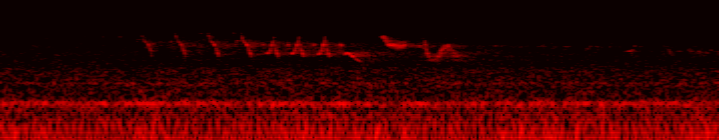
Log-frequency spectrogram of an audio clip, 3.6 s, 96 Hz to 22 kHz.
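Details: Ospreys at a nest in Finland on 25 June 2018, a pair with hatched young, squabbling: a quick run of about a dozen thin, high, down-slurred chirps over roughly two seconds, against a steady low hum and background rumble.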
